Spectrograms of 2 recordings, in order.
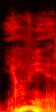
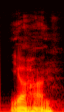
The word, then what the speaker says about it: Johan: Jovian. Like Did you get autocorrect? Jovian. Maybe that's how you say it, but I'm pretty sure they say Johan.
